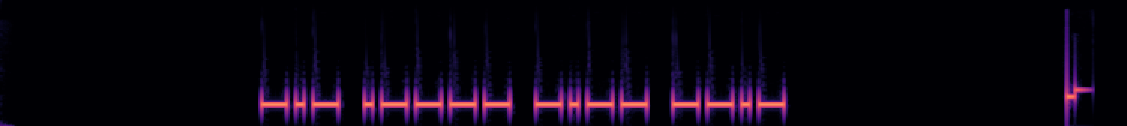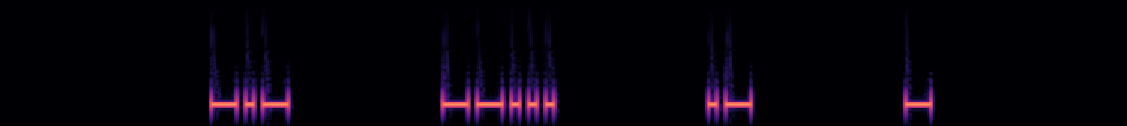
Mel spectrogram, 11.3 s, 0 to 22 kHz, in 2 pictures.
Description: Morse code, heard as a keyed tone, about 29 wpm, spaced as for 14 wpm, 700 Hz. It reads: K1YQ K7AT
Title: USA Call Signs - 4 Characters - 6x Character Spacing - 28wpm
